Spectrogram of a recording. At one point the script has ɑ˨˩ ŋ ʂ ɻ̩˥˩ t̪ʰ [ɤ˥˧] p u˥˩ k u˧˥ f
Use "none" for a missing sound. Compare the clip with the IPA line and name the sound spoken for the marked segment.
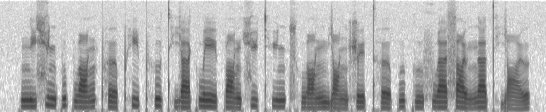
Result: ɤ˨˩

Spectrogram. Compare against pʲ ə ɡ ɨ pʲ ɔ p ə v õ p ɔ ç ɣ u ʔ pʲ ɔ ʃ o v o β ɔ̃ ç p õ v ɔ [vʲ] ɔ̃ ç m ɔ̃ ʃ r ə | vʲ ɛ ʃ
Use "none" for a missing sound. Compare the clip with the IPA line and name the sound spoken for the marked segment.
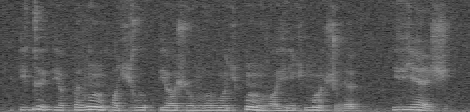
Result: vʲ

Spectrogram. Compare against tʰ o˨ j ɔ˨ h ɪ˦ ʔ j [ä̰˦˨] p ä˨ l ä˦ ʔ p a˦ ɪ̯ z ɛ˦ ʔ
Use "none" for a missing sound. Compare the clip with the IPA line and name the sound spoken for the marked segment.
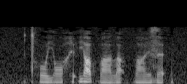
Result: ä̰˦˨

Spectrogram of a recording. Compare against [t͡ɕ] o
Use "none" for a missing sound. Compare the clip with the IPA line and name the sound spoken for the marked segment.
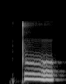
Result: t̪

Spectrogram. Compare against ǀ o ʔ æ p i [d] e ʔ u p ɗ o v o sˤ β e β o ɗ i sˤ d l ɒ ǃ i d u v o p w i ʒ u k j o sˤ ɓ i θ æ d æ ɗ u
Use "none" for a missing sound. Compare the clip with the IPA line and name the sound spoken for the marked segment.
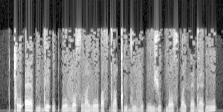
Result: d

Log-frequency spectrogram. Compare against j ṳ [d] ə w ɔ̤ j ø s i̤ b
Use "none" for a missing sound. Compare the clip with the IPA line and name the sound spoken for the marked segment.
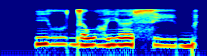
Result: d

